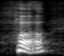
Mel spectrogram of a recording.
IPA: h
